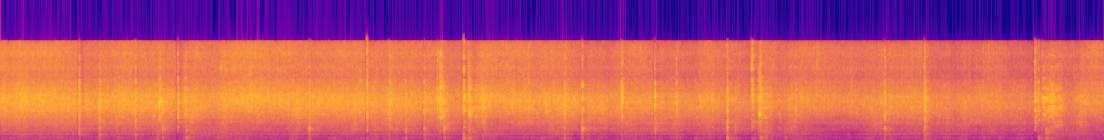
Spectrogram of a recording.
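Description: Chopped tomatoes and onions frying in oil in a pressure cooker, with a steady sizzle as the tomatoes cook down. A steel spatula stirs through them, scraping and clicking against the pot now and then, with a quick run of clicks near the end.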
